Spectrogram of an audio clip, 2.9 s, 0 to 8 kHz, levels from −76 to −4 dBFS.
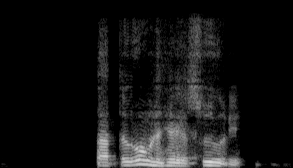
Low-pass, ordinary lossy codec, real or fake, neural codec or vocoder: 7.2 kHz; AAC, 48 kbps; fake; codec, 16 kHz in and 24 kHz out, 0.6 kbps, FireRedTTS-2 codec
